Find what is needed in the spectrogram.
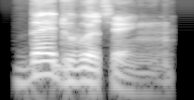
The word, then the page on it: bedwetting: British English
